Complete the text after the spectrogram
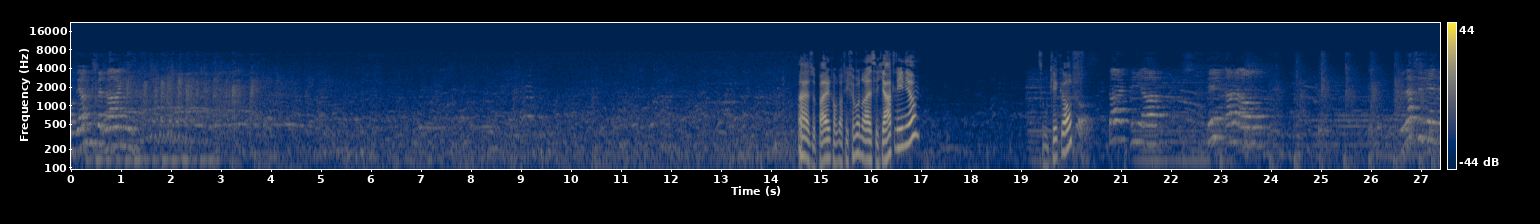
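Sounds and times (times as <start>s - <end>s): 
speech: 0.0s - 3.4s, 14.6s - 17.0s, 19.4s - 20.4s, 21.2s - 22.0s, 22.7s - 23.8s, 26.6s - 27.3s
audience applause: 0.4s - 9.8s, 24.0s - 27.3s.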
